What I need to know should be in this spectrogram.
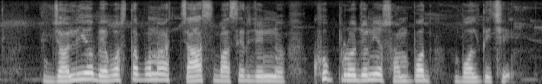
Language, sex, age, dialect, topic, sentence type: Bengali, male, 18-24, Western, agriculture, statement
